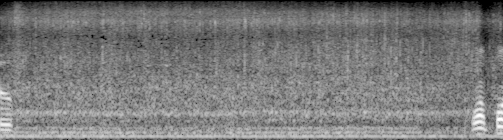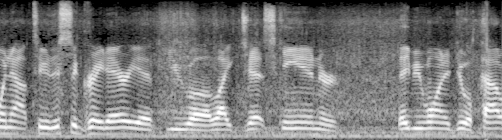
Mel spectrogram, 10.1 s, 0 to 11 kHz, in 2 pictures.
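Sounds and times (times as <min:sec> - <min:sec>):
motorboat engine drone: 0:00.0 - 0:10.0
water and wind hiss: 0:00.0 - 0:10.0.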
